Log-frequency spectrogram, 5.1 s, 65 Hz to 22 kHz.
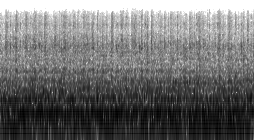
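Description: The 426 Hemi V8 of a 1965 Plymouth Belvedere I A990 factory drag car idling steadily and loudly.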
